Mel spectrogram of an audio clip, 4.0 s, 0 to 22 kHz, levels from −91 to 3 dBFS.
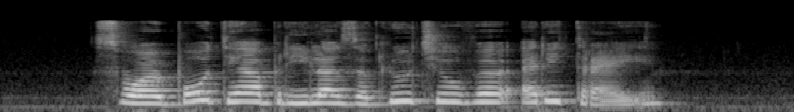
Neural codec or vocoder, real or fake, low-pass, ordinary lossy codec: none; real; 10.8 kHz; none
